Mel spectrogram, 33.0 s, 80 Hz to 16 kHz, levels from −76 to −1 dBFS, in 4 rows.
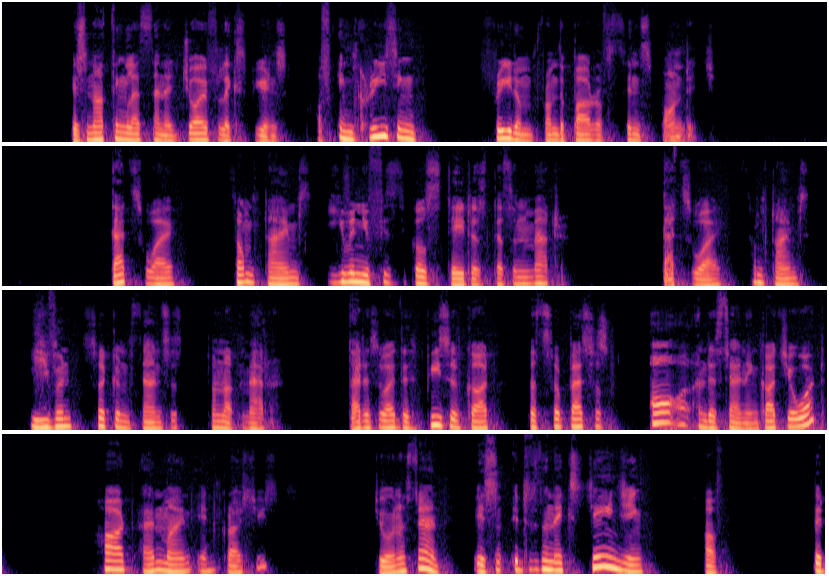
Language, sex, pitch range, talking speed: English, male, 110-145 Hz, 115 wpm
